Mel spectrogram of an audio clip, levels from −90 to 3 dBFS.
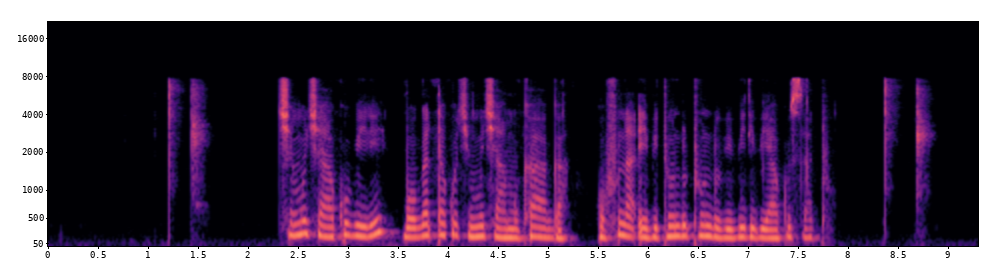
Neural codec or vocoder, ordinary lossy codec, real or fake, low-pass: none; none; real; none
